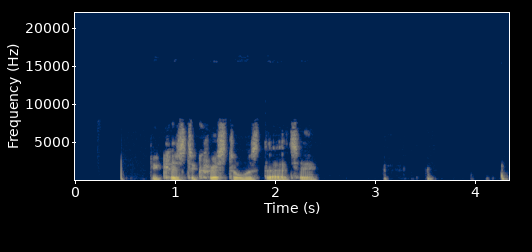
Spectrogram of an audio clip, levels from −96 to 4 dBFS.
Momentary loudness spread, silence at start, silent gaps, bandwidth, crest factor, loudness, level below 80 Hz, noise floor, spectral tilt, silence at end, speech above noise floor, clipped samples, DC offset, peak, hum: 23 LU; 0.45 s; none; 8 kHz; 20 dB; -27 LUFS; -64 dBFS; under -90 dBFS; -5.5 dB/octave; 0 s; over 64 dB; under 0.1%; under 0.1%; -8 dBFS; none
